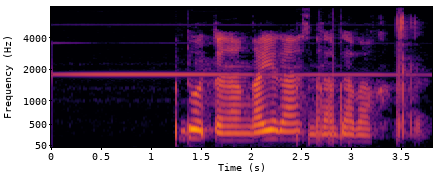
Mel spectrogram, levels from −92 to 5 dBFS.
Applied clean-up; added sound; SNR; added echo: none; Wind instrument, woodwind instrument; 14 dB; none.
